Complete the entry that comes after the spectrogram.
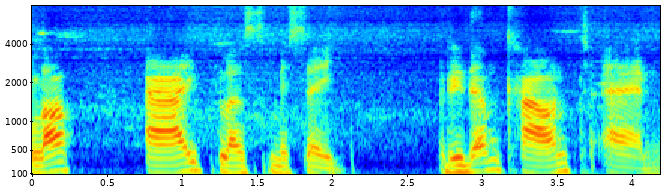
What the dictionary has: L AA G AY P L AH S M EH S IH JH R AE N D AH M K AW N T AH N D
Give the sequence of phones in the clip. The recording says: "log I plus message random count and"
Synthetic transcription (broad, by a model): L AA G AY P L AH S M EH S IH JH R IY D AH M K AW N T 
